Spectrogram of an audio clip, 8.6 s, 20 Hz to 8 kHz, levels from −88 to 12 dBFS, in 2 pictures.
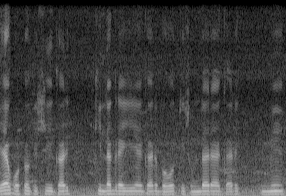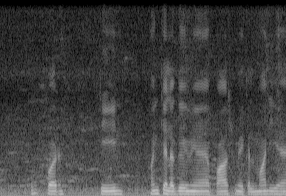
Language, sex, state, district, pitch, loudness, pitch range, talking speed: Rajasthani, male, Rajasthan, Churu, 115 Hz, -20 LUFS, 115-120 Hz, 180 wpm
